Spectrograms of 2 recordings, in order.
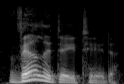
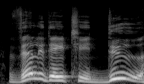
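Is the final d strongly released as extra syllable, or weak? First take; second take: weak; extra syllable. First: The final d is pronounced weakly, with no extra syllable. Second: The final d is released as an extra syllable. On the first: The speaker calls it right. "약하게 발음이 나는 겁니다" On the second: The speaker calls it wrong. "하나의 음절이 추가되는 것이기 때문에 틀린 발음입니다"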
